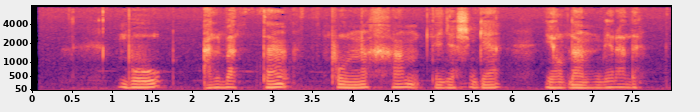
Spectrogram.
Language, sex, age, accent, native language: Uzbek, male, 25-34, Andijon, Uzbek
